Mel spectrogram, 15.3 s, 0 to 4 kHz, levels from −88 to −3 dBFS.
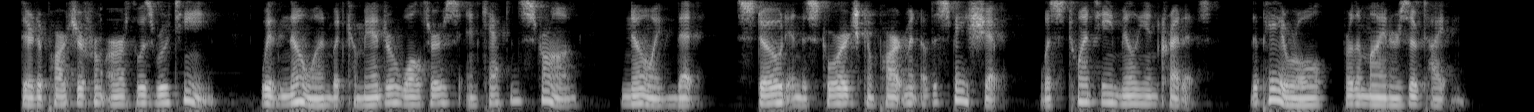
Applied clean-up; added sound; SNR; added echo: neural mask model DeepFilterNet 3.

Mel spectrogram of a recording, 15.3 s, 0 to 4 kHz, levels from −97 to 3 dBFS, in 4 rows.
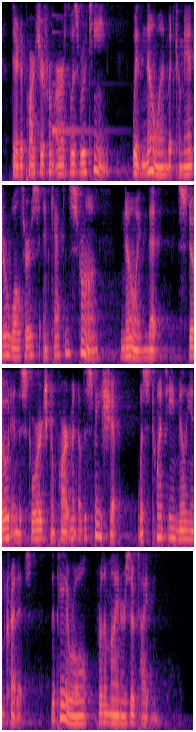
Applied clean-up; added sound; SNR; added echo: none; Bowed string instrument; 16 dB; reverberation time 0.6 s.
